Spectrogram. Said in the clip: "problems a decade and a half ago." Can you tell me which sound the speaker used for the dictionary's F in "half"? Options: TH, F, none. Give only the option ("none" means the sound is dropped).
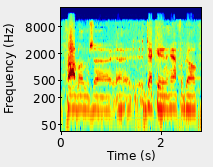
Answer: F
